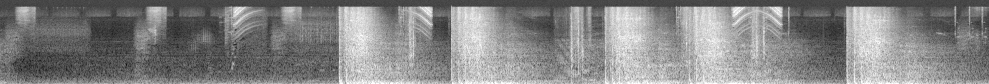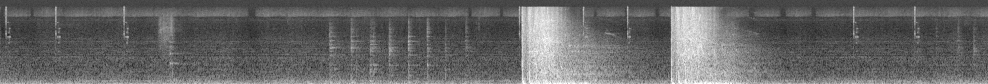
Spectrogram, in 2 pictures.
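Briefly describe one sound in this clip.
Menu selections click softly.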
